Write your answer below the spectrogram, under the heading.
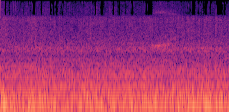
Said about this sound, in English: Once again, I am recording from my car on the drive home from work, so I apologize for the recording quality. I listened to my last one and I realize there's a lot of environmental sound, but please bear with me.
